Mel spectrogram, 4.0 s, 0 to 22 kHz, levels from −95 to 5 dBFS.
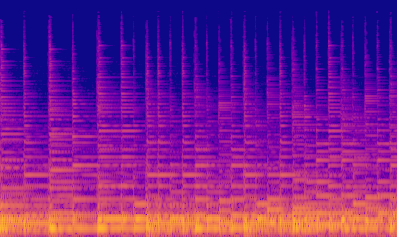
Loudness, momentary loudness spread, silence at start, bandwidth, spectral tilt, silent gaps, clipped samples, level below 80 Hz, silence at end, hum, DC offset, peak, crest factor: -21 LUFS; 2 LU; 0 s; 11.5 kHz; -9 dB/octave; none; under 0.1%; -40 dBFS; 0 s; none; under 0.1%; -4 dBFS; 14 dB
